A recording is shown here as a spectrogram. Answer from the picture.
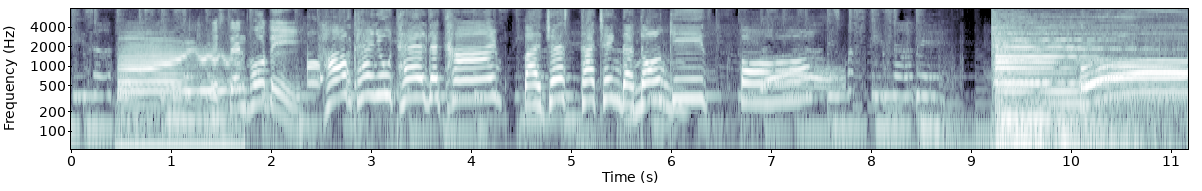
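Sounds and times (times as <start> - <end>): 
speech: 0.3 - 8.3, 9.3 - 10.6
bell ringing: 0.5 - 1.8.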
